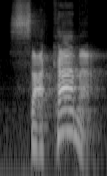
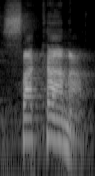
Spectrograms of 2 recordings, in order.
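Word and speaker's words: さかな: Japan so yeah then we have fish s Sakana is fish in Japanese Sakana s Sak s Sakana s Sak s fish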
